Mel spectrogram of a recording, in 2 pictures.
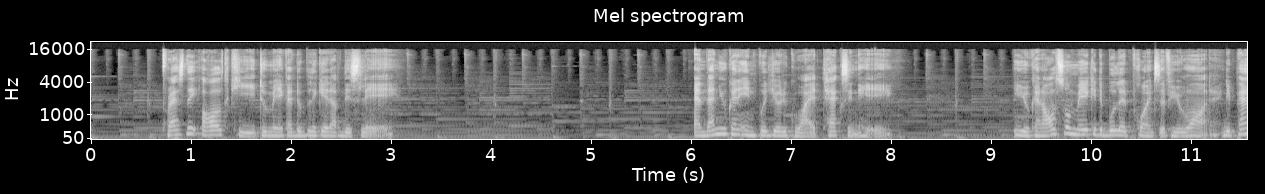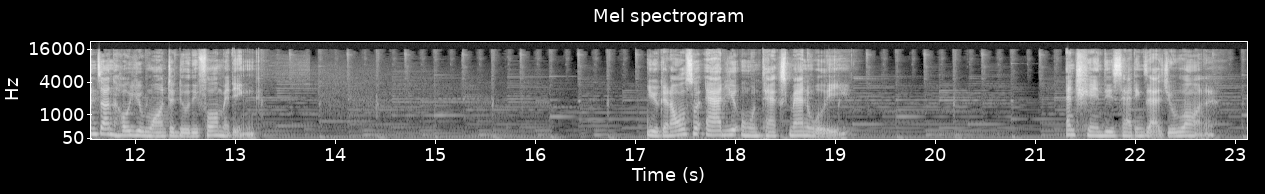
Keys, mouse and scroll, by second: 4.2 click, 8.0 ctrl+a, 8.3 ctrl+v, 9.1 ctrl+a, 10.1 click, 14.5 Return, 15.5 click, 18.1 click, 18.2 click, 19.8 click, 20.0-22.3 shift+drag, 22.9-23.1 drag.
